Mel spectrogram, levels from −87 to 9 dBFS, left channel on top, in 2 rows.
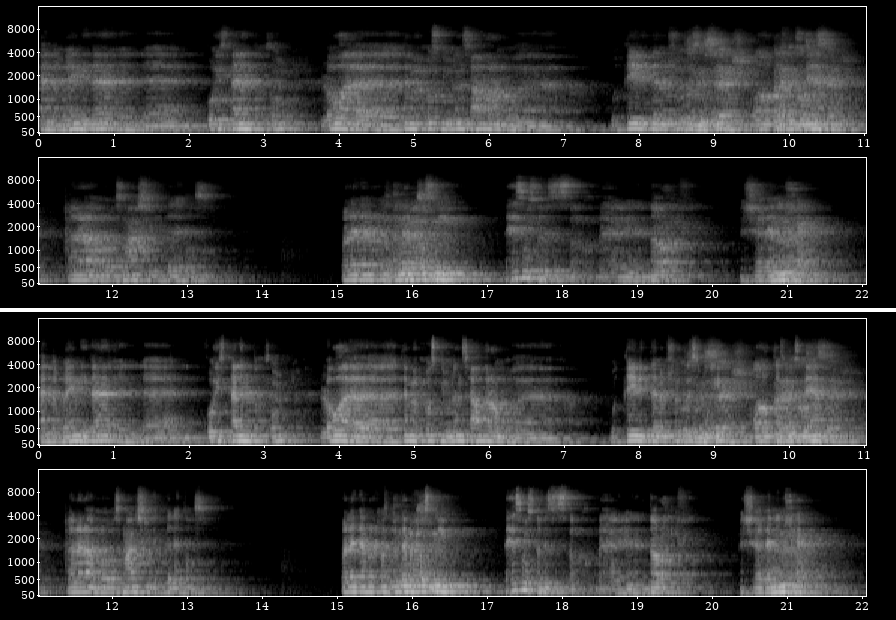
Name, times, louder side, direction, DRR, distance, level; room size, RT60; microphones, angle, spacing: voice 1, 0.0-3.3 3.7-7.1 7.6-9.1 9.5-10.4 11.4-13.2 15.1-16.5 17.2-19.7 20.4-21.2, right 3 dB, 55° right, 2 dB, 0.4 m, -29 dB
voice 2, 8.5-9.4 9.8-10.7 15.5-16.5 20.7-21.2, right 1 dB, 20° left, -10 dB, 1.2 m, -30 dB
3.4 x 3.1 x 2.4 m, 1.5 s
head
